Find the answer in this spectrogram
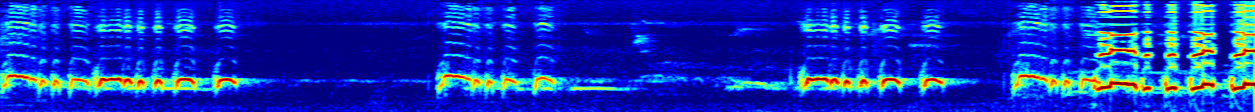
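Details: Zebra dove lure song for doves that won't sing, featuring big, bekur and crystal voice types: four short rolling coo phrases with gaps, high sharp chirps joining during the last phrase.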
